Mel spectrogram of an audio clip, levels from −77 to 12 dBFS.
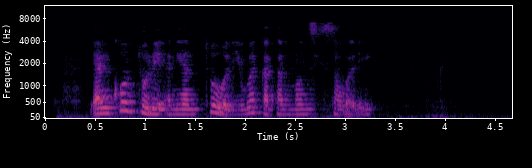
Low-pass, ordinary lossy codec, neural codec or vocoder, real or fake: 7.2 kHz; Opus, 64 kbps; none; real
